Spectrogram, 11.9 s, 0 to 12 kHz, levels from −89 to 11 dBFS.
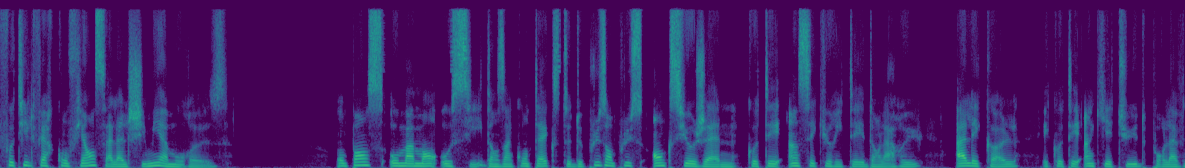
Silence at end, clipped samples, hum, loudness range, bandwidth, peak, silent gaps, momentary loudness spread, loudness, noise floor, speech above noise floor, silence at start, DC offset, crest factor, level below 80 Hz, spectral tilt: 0 s; under 0.1%; none; 3 LU; 12 kHz; -8 dBFS; none; 10 LU; -28 LUFS; -75 dBFS; 47 dB; 0 s; under 0.1%; 20 dB; -52 dBFS; -4.5 dB/octave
